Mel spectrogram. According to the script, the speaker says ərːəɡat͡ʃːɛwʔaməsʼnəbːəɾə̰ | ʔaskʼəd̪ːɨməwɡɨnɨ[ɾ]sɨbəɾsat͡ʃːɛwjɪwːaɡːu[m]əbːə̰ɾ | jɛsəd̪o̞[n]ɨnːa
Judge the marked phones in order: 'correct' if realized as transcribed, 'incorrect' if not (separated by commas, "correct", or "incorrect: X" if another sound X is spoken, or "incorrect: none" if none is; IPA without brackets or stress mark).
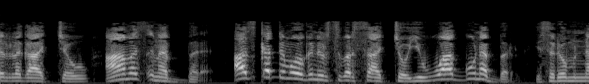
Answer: correct, incorrect: n, incorrect: m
